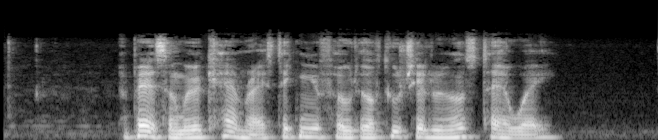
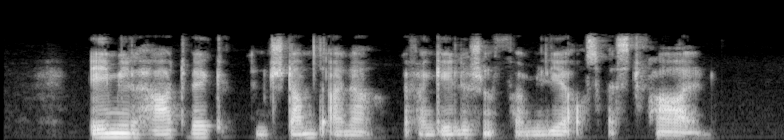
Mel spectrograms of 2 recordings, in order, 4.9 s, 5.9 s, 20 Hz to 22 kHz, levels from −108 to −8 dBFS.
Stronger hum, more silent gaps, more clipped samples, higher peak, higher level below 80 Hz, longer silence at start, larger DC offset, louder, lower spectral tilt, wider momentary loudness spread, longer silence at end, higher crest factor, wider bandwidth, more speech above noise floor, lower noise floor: neither; neither; neither; about the same, -2 dBFS vs -2 dBFS; about the same, -56 dBFS vs -60 dBFS; first, 0.9 s vs 0.65 s; neither; about the same, -21 LUFS vs -21 LUFS; first, -5 dB/octave vs -3.5 dB/octave; second, 8 LU vs 11 LU; first, 0.75 s vs 0.6 s; about the same, 20 dB vs 22 dB; about the same, 8 kHz vs 8.2 kHz; first, 46 dB vs 32 dB; first, -67 dBFS vs -53 dBFS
